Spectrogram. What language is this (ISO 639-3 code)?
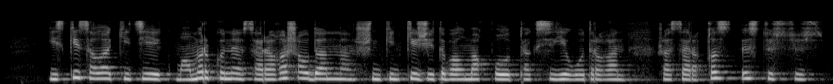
kaz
